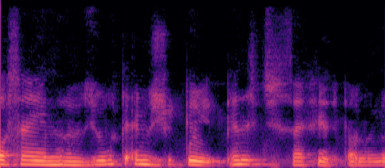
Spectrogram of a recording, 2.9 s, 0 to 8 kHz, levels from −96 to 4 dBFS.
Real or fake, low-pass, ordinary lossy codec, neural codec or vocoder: fake; none; none; codec, 16 kHz, 1 kbps, FreqCodec, larger model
